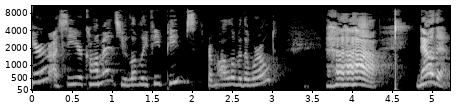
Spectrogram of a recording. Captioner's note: laughs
